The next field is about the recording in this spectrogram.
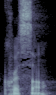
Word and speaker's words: croissant: And then, yeah, so, but as I said, of course, speaking English, I would recommend croissant. But do not pronounce the T.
